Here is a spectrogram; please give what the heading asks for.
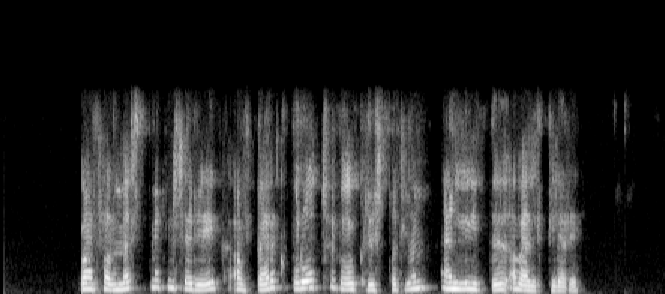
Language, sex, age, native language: Icelandic, female, 50-59, Icelandic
